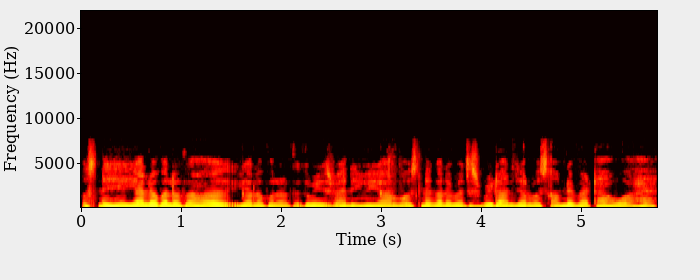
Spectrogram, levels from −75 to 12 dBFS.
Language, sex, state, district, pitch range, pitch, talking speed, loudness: Hindi, female, Delhi, New Delhi, 210-220 Hz, 215 Hz, 260 wpm, -15 LUFS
